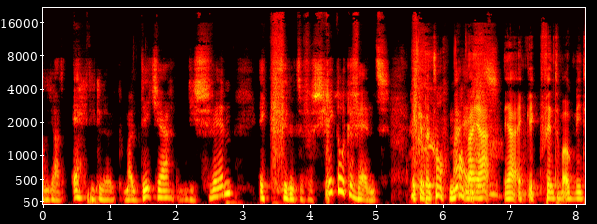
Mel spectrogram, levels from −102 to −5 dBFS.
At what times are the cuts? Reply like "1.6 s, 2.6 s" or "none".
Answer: none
